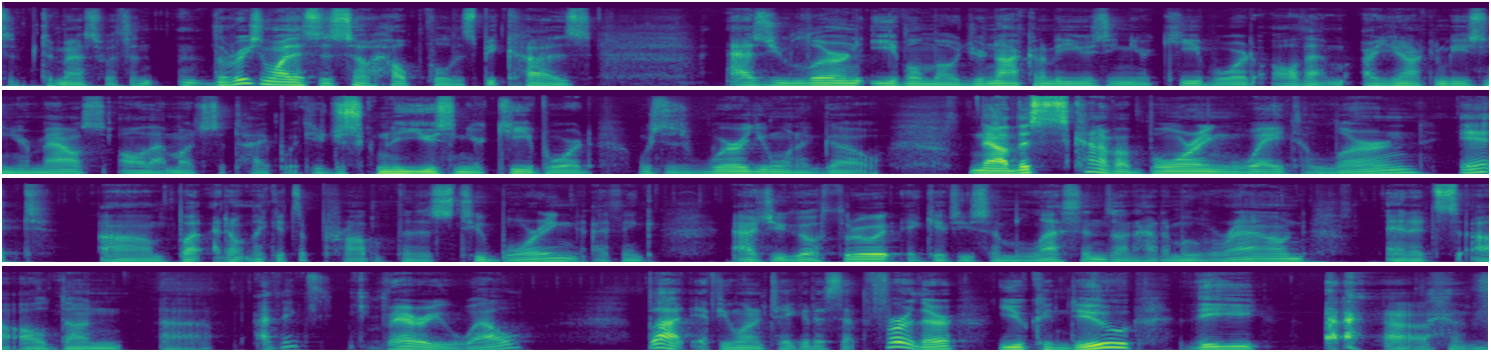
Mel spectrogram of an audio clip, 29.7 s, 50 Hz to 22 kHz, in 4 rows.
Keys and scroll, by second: 0.0-0.3 typing, 12.3-15.7 typing, 17.7-21.9 typing, 27.7 alt+Tab.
